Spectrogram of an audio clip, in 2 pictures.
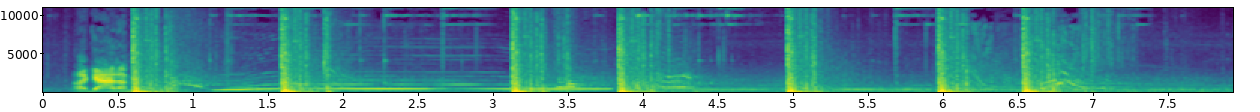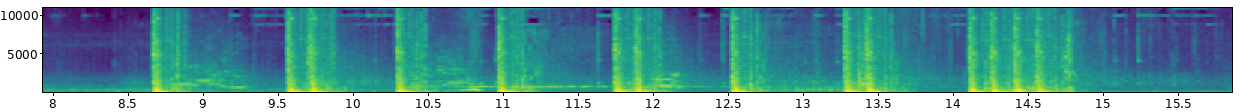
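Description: Gunshots crack in sharp single bursts.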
